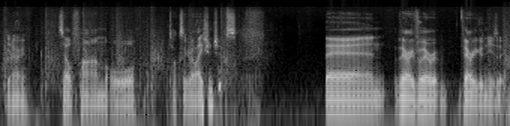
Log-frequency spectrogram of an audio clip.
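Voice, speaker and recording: A young man streaming and chatting casually. He rambles in a relaxed way, with little chuckles and self-corrections. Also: a little hiss or hum. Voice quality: low voice. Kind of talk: casual stream chat while gaming.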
